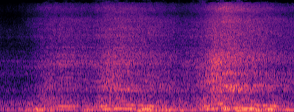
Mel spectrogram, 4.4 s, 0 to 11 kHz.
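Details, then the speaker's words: Volkswagen GTI with brand-new professionally installed crate engine, probably under 200 miles, after side collision (check engine lights on): engine revs up smoothly and settles back with no knocks, ticks or misses; healthy, clean-running motor. "beautiful no problems with this motor absolutely zero it's brand-new crate motor"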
